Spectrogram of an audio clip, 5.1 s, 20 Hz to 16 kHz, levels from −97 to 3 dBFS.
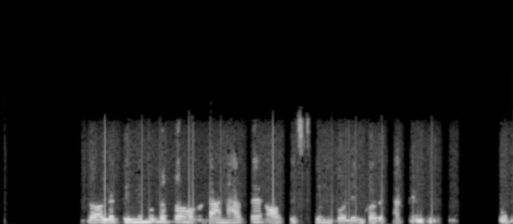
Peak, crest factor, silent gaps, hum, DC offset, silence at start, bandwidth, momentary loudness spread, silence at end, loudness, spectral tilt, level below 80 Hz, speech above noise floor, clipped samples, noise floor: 0 dBFS; 16 dB; 4.59-4.97 s; none; under 0.1%; 0.85 s; 8 kHz; 10 LU; 0 s; -17 LUFS; -7 dB/octave; -52 dBFS; over 75 dB; under 0.1%; under -90 dBFS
